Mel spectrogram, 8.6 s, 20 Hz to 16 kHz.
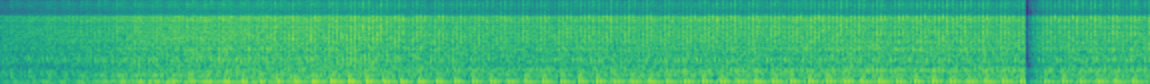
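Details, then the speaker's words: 2007 Skoda Fabia converted from 1.2 three-cylinder petrol to a donor 1.9 PD turbo diesel, first runs with warning lights on and no exhaust fitted: loud, raw, rapid chuffing idle with a harsh open-pipe bark and steady beat. "I've got a few warning lights on, but that's not really an issue. Fuel one, unfortunately. There's no exhaust either."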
